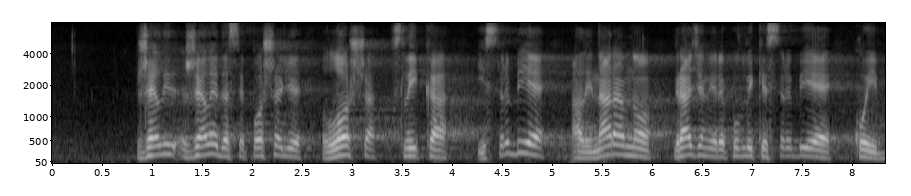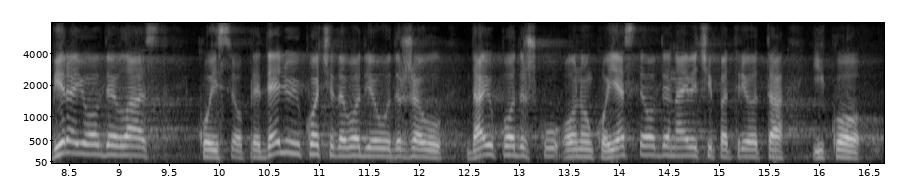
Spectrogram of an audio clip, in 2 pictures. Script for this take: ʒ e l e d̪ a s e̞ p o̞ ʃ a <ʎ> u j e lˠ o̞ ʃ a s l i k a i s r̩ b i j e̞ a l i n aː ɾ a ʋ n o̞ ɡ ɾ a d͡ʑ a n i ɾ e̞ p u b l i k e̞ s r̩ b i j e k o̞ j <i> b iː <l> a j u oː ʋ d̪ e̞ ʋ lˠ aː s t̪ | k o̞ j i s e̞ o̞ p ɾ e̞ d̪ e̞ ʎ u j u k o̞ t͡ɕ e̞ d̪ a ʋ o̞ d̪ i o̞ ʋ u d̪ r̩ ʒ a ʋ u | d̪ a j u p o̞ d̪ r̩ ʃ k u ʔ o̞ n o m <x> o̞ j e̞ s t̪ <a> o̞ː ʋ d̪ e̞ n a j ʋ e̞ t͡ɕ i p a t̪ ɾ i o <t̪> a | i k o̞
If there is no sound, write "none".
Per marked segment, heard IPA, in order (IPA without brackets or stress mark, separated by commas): ʎ, i, ɾ, k, e, t̪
